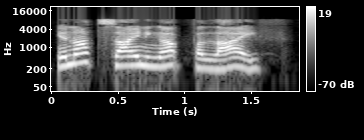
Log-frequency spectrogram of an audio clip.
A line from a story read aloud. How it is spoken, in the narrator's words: he chuckles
